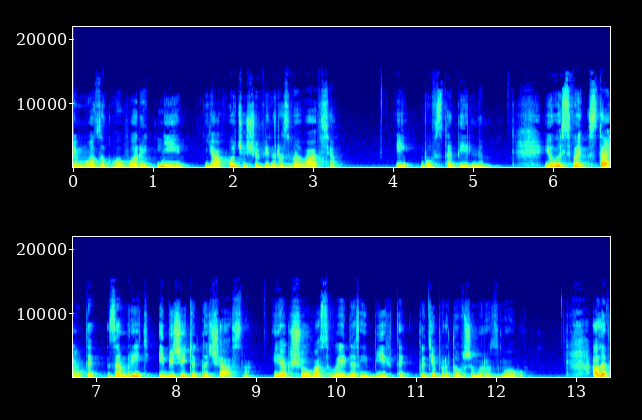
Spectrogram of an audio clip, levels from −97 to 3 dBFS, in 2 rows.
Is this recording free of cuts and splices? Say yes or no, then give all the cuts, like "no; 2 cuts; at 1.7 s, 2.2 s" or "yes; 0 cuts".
no; 2 cuts; at 1.1 s, 10.3 s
